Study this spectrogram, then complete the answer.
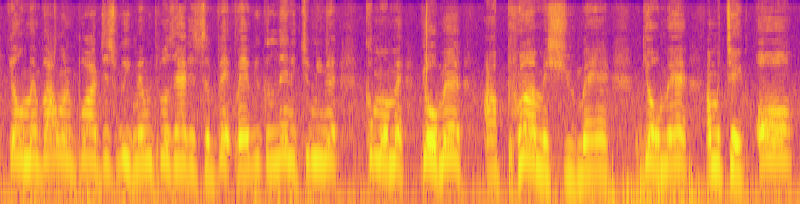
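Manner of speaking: high pleading, a bit fast; begging friend. Retold or imitated. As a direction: beg hard for the favor. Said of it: "he begged".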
